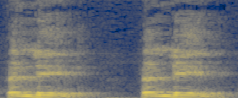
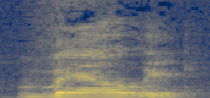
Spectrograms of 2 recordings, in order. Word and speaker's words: valid: 그래서 그냥 valid 이게 아니라 valid 이렇게 해서 소리를 만들어 주셔야 됩니다.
